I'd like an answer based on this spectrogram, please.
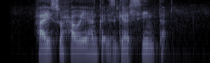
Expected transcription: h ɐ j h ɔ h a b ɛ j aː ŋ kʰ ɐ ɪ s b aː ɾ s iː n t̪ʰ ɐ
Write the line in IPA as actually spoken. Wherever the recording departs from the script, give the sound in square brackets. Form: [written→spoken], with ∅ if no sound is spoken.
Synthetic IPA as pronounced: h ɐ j [h→s] ɔ [h→ħ] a [b→w] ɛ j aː ŋ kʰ ɐ ɪ s [b→ɡ] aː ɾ s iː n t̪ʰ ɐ

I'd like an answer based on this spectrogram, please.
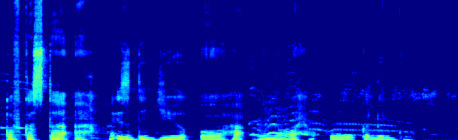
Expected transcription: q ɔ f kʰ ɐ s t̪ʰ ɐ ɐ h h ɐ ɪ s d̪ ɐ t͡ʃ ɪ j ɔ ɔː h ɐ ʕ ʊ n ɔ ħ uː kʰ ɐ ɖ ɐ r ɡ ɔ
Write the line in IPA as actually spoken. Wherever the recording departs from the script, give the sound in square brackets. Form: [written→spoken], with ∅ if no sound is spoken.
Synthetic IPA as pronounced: q ɔ f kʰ ɐ s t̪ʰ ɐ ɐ h h ɐ ɪ s d̪ ɐ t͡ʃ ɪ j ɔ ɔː h ɐ ʕ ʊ n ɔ ħ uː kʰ ɐ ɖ ɐ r ɡ ɔ

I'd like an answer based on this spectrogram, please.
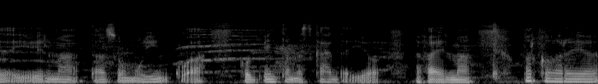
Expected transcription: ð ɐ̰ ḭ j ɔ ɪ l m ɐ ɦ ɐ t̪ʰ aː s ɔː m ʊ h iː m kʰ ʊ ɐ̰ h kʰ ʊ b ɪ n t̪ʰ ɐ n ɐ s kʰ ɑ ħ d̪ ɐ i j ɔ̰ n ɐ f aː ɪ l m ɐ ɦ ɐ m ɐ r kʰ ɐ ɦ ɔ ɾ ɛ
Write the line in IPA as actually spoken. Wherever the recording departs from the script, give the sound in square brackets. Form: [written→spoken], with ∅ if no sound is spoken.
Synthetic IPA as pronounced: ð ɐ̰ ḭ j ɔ ɪ l m ɐ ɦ ɐ t̪ʰ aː s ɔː m ʊ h iː m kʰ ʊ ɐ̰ h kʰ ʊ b ɪ n t̪ʰ ɐ [n→m] ɐ s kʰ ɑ ħ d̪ ɐ i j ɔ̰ n ɐ f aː ɪ l m ɐ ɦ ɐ m ɐ r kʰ ɐ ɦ ɔ ɾ ɛ

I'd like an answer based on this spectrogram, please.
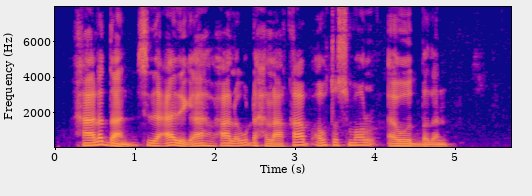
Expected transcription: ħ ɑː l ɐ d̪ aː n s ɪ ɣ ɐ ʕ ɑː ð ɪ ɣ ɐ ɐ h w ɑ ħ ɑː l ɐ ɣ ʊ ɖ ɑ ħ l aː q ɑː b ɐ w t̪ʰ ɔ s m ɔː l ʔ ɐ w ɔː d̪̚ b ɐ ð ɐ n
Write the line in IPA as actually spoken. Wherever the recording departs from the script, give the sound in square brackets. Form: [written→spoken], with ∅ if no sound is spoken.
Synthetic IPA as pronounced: ħ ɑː l ɐ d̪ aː n s ɪ [ɣ→ð] ɐ ʕ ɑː ð ɪ ɣ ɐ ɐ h w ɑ ħ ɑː l ɐ ɣ ʊ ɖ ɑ ħ l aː q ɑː b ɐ w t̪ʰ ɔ s m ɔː l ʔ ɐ w ɔː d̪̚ b ɐ ð ɐ n

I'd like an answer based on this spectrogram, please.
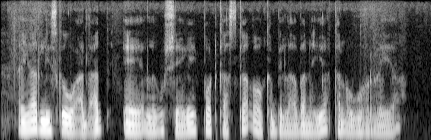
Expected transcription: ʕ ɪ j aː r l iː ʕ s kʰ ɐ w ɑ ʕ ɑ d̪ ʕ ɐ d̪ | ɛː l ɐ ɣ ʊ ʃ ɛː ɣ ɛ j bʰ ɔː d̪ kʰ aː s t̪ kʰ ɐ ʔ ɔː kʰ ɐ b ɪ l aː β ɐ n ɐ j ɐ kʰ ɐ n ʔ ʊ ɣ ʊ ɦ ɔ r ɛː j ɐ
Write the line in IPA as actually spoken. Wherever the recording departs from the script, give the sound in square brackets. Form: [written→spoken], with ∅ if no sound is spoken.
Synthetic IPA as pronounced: ʕ ɪ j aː r l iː [ʕ→∅] s kʰ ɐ w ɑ ʕ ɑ d̪ ʕ [ɐ→ɑ] d̪ | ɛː l ɐ ɣ ʊ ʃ ɛː ɣ ɛ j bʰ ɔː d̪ kʰ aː s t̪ kʰ ɐ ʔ ɔː kʰ ɐ b ɪ l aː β ɐ n ɐ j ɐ kʰ ɐ n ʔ ʊ ɣ ʊ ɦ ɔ r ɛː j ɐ

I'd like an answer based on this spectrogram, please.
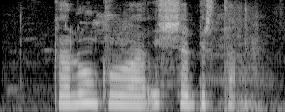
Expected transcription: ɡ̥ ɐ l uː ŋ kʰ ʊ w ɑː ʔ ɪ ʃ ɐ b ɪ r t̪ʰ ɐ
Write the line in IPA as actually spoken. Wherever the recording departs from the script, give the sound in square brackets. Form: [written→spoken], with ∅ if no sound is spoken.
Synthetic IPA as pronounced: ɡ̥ ɐ l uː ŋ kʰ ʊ w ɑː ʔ ɪ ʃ ɐ b ɪ r t̪ʰ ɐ

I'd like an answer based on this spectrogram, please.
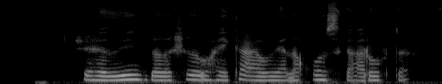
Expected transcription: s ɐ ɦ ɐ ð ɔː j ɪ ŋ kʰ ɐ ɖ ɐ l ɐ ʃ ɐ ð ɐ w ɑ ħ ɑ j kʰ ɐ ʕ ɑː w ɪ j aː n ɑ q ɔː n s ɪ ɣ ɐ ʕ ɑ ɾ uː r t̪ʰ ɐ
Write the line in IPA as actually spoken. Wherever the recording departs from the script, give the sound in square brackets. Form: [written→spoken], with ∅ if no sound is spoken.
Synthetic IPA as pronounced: [s→ʃ] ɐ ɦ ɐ ð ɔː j ɪ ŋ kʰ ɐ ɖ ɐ l ɐ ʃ ɐ ð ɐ w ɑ ħ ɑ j kʰ ɐ ʕ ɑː w ɪ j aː n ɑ q ɔː n s ɪ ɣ ɐ ʕ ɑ ɾ uː r t̪ʰ ɐ

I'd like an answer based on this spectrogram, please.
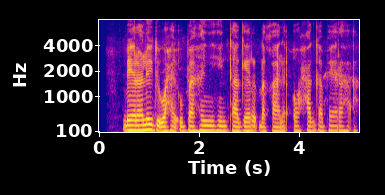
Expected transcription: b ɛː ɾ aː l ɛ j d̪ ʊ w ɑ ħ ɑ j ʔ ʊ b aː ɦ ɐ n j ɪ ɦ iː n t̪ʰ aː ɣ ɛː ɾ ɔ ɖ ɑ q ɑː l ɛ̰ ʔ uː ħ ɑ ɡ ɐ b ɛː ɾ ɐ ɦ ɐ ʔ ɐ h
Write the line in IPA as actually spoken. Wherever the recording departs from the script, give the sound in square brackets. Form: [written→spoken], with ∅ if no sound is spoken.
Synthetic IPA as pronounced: b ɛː ɾ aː l ɛ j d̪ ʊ w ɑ ħ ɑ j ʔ ʊ b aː ɦ ɐ n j ɪ ɦ iː n t̪ʰ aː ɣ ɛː ɾ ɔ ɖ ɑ q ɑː l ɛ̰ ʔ [uː→ɔː] ħ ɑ ɡ ɐ b ɛː ɾ ɐ ɦ ɐ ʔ ɐ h

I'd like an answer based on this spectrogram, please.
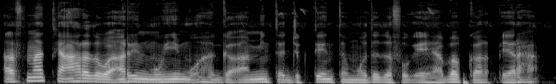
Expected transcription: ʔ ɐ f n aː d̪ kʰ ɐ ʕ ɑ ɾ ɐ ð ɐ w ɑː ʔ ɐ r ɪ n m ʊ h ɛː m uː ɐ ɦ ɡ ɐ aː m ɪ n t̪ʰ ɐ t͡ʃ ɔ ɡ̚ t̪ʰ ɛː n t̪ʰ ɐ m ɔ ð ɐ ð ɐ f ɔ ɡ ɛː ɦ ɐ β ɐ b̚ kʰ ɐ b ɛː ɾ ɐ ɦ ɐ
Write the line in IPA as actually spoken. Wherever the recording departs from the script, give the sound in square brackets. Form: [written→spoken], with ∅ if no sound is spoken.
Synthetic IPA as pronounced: ʔ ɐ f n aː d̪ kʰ ɐ ʕ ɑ ɾ ɐ ð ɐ w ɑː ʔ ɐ r ɪ n m ʊ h [ɛː→iː] m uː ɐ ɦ ɡ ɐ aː m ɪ n t̪ʰ ɐ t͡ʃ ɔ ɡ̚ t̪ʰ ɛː n t̪ʰ ɐ m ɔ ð ɐ ð ɐ f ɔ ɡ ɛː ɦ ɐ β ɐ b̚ kʰ ɐ b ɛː ɾ ɐ ɦ ɐ

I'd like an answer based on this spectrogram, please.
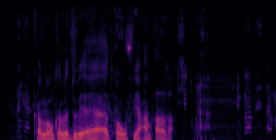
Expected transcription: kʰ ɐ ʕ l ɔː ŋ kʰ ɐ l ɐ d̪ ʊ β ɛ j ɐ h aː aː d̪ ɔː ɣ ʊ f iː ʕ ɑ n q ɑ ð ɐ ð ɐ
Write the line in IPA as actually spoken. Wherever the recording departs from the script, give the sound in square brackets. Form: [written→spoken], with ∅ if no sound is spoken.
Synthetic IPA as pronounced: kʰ ɐ [ʕ→∅] l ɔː ŋ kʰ ɐ l ɐ d̪ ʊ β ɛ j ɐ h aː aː d̪ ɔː ɣ ʊ f iː ʕ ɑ n q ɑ ð ɐ ð ɐ

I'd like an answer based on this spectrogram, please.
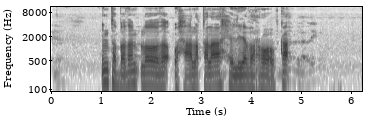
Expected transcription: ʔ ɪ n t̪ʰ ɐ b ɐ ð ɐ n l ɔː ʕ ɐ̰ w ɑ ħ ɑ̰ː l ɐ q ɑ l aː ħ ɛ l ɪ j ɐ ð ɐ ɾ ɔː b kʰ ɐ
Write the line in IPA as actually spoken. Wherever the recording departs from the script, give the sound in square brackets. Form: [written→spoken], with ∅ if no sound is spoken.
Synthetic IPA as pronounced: ʔ ɪ n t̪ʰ ɐ b ɐ ð ɐ n l ɔː [ʕ→ð] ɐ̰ w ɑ ħ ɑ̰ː l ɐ q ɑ l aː ħ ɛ l ɪ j ɐ ð ɐ [ɾ→r] ɔː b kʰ ɐ

